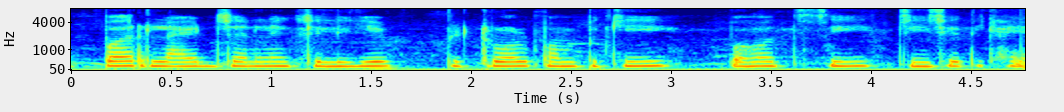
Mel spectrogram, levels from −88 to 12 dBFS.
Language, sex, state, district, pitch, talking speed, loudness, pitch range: Hindi, female, Jharkhand, Garhwa, 210 Hz, 150 wpm, -17 LUFS, 205-215 Hz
